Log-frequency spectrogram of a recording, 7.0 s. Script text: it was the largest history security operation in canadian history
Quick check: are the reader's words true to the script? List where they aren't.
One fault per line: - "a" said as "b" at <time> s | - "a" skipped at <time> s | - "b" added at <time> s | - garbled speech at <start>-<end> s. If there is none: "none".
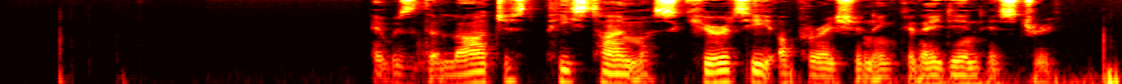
- "history" said as "peacetime" at 3.4 s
